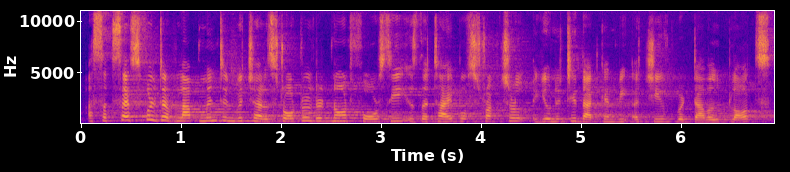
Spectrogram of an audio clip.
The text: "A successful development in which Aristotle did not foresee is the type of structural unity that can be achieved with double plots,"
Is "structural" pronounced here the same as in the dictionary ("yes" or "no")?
yes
